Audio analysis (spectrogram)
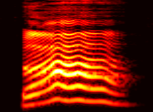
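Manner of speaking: high, loud fake jump-scare scream; mock scream. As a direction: shriek as if startled, hammed-up. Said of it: "Very scary".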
